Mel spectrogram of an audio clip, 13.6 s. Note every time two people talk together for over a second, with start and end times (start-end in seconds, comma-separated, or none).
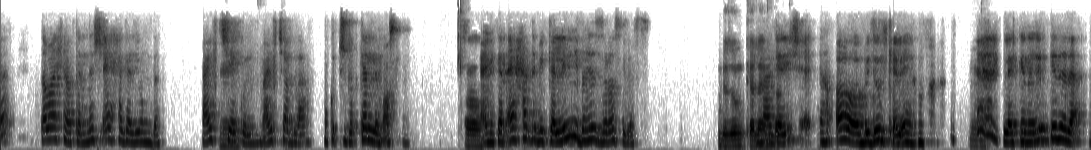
none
